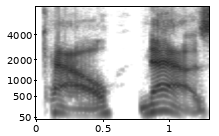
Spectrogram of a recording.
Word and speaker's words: Kaunas: what they kept saying, like cow NAS, as in network address storage, Kaunas.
